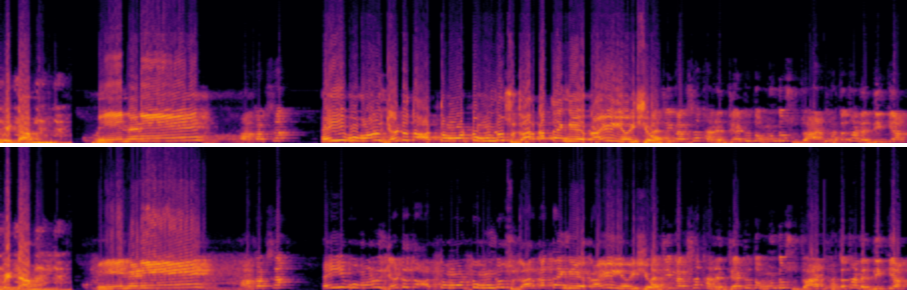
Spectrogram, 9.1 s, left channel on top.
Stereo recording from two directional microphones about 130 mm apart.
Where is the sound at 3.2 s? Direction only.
50° left (ahead or behind).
